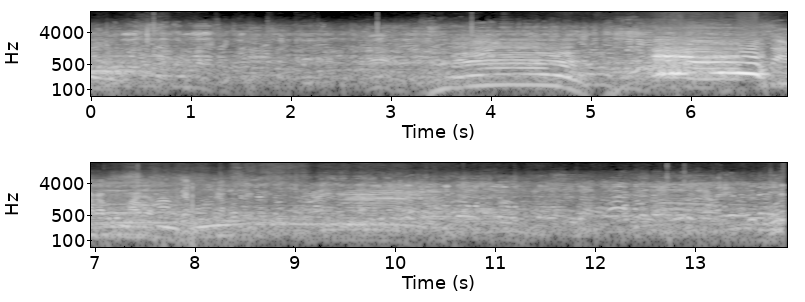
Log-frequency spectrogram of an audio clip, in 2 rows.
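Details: Beef cattle at Ambari livestock market, Parbatipur, Dinajpur, Bangladesh, on 6/1/2025, a haat held Fridays and Mondays. A deep drawn-out moo swells and fades around four seconds, then a louder, harsher bellow follows, over steady crowd chatter and talk.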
